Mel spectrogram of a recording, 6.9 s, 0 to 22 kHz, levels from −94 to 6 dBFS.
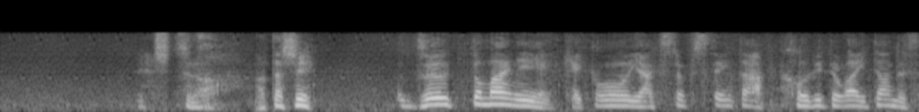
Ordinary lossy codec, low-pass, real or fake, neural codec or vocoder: none; none; fake; codec, 16 kHz, 1.1 kbps, Voila-Tokenizer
